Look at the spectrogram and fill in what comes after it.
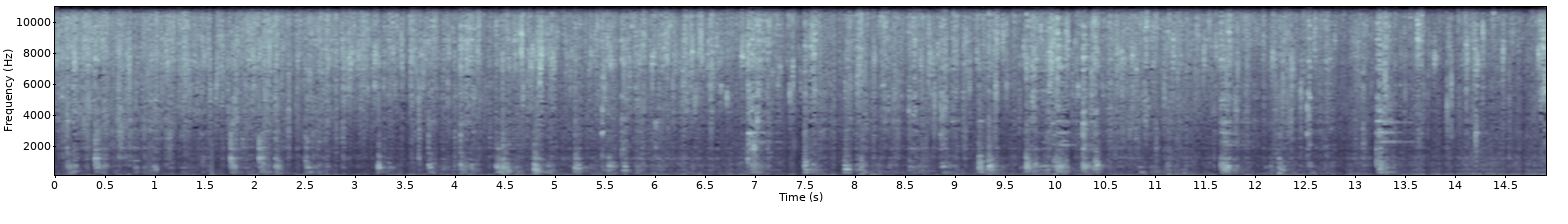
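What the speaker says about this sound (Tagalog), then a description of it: "Maglagay na ako ng cooking oil. Ayan, ganyan lang yung cooking oil. Iwas. Taba-taba sa katawan. Igisa ko na itong bawang." Garlic sautéing in cooking oil in a pan, a loud, continuous close-up sizzle with crackling pops and occasional stirring scrapes throughout, no speech.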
